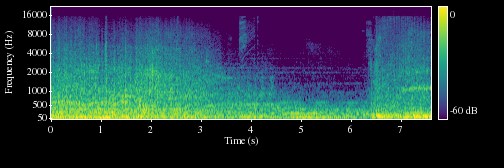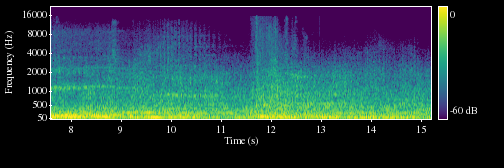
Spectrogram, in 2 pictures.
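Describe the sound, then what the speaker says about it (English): Engines of a vehicle in a video game rumble continuously and loudly, a dense broadband roar that swells and dips in waves, with no talking over it. "Engines on this thing sound so cool."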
